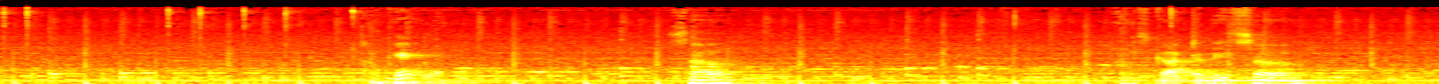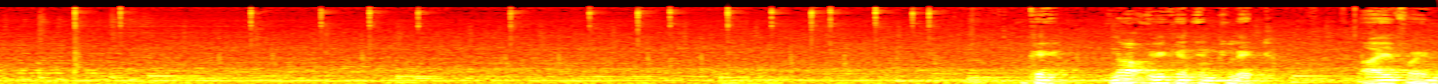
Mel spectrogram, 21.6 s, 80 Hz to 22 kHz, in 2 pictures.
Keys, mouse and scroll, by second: 2.3-3.1 scroll down 2, 2.7 middle click, 8.0 KP_3, 8.4-8.9 scroll up 1, 8.9 click, 11.7 click, 14.0 click, 15.3 click, 16.7 click, 17.1 click.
